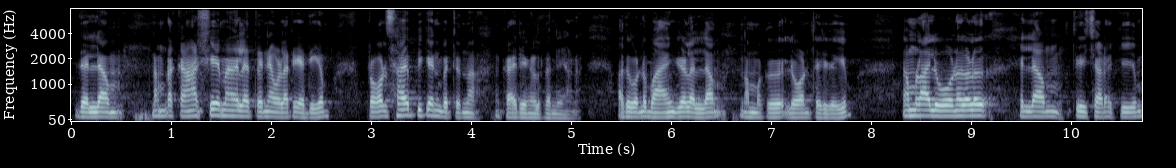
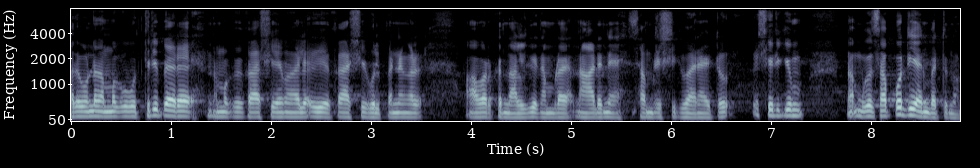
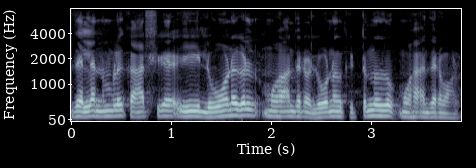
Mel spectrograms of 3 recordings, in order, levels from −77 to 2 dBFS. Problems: none marked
